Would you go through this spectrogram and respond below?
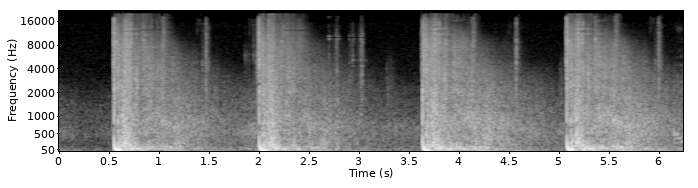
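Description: Four loud, evenly spaced gunshot blasts from a video game shotgun, each a sharp crack with a long decaying tail, about one and a half seconds apart, with no voices.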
